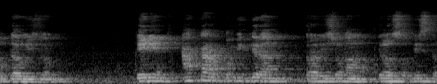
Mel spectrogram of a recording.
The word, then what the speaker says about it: Taoism: tidak ada reinkarnasi daoism meskipun tulisannya pakai T taoism dibacanya da dawiism ini akar pemikiran tradisional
